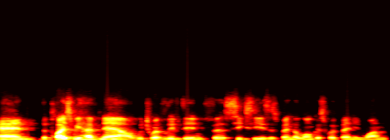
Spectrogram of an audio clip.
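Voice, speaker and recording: Speaking in a fairly low pitch, this man has a strong Australian accent. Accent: broad Australian. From Australia, Melbourne. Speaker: housing consultant. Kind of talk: interview.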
